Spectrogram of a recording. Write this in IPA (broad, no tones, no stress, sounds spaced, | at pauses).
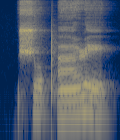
ʃ o pʼ ã ɭ e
